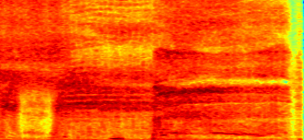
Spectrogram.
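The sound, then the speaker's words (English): People hiss at each other with their voices in long, loud, breathy bursts, not out of anger: one sustained hiss, then a second starting right after it, with no words spoken. “Uh, so we're just uh, so it's just to inform radio people we're hissing at each other now, and we're not actually mad at each other and we're arguing.”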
